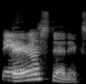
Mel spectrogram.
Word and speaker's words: Bear Aesthetics: Is that how you pronounce it right? Bear? Yeah, fair. Bear Aesthetics.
